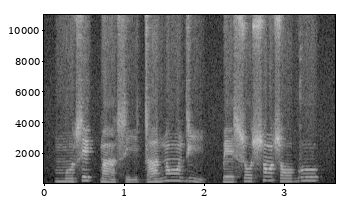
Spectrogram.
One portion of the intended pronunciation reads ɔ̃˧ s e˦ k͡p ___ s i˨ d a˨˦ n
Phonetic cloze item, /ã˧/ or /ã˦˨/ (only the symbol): ã˦˨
